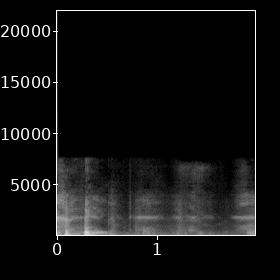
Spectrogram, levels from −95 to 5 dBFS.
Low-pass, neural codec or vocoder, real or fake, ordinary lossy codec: none; codec, 16 kHz, 1 kbps, FreqCodec, larger model; fake; none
